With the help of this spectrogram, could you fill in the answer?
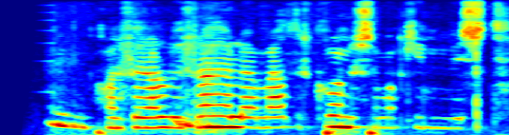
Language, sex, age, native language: Icelandic, male, 14, Icelandic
